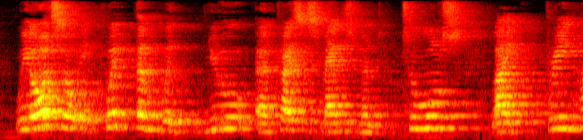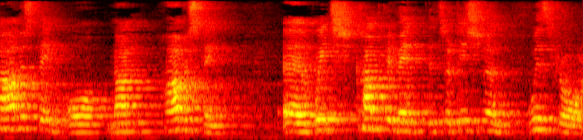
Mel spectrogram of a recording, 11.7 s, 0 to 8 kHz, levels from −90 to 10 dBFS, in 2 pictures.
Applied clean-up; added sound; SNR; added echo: none; none; none; reverberation time 0.9 s.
